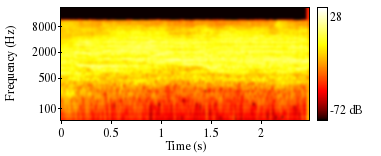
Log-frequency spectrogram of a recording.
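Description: A crowd of skaters and spectators shouting and cheering together, many high voices at once.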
